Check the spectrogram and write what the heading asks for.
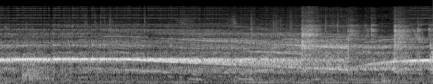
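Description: A loud siren-like wail opening the color guard's show music: a single tone that holds, sinks slowly over about three seconds and climbs back, with a sharp hit about three seconds in.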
